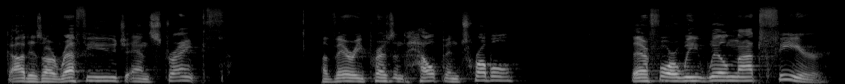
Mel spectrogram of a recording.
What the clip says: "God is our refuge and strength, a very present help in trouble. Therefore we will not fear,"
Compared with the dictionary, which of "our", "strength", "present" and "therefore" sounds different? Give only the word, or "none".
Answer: none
